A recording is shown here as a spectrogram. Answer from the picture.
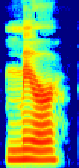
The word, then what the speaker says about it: Muir: And just for those who heard the URL just now, that's the website for the John Muir. Am I saying that right? – Correct. For the John Muir Land Trust. – I said it right.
